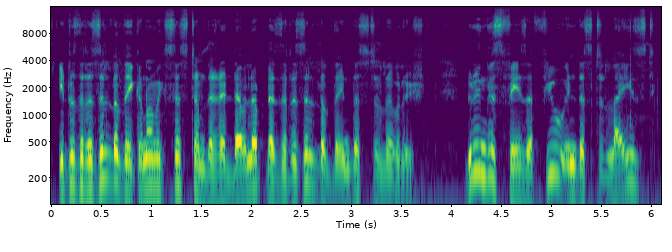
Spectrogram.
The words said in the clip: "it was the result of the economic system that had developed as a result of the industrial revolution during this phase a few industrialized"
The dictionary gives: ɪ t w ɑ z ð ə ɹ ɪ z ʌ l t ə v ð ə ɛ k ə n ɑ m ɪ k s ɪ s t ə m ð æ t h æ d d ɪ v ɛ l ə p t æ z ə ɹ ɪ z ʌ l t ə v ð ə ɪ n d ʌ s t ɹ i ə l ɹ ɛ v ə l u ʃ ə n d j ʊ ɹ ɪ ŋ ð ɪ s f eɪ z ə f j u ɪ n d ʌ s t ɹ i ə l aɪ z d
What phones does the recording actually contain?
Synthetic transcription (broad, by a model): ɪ t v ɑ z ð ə ɹ ɪ z ʌ l t ə v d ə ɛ k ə n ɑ m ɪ k s ɪ s t ə m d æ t h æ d d ɪ v ɛ l ə p t æ z ə ɹ ɪ z ʌ l t ə v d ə ɪ n d ʌ s t ɹ i ə l ɹ ɛ v ə l u ʃ ə n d j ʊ ɹ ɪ ŋ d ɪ s f eɪ z ə f j u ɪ n d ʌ s t ɹ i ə l aɪ z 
